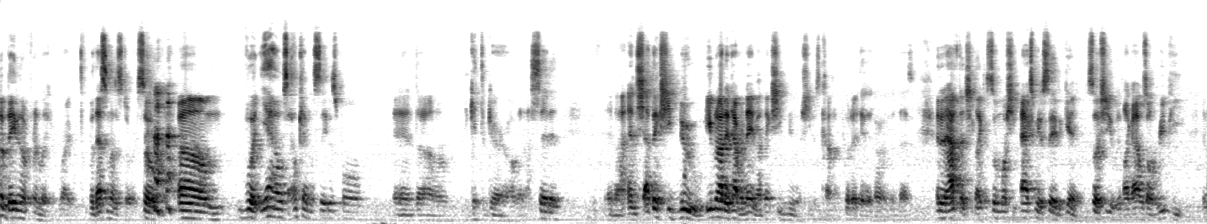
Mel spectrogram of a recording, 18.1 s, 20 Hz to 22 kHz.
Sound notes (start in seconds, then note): 3.6 laughter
